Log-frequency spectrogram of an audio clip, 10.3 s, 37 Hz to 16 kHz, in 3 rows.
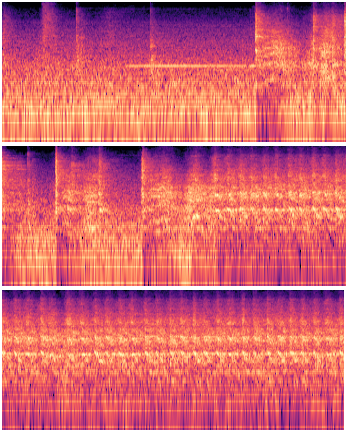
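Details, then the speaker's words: Hemi Durango chassis under a 1954 International pickup, abandoned forty years: starter churns with uneven, laboring rhythm, engine never catches; crank no start, owner suspects dead battery, bad connections or something unplugged; fuel pump heard. "Dead battery. Maybe bad connections. Not enough amps."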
